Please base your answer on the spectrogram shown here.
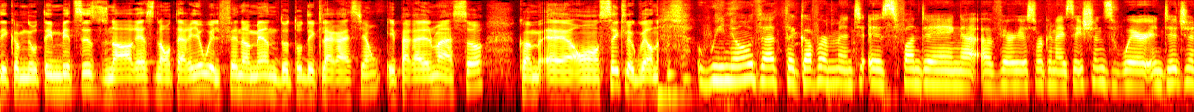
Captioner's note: speaking French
